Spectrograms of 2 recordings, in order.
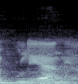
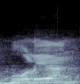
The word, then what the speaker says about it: boolean: dan bulean ya Wulan bacanya bulean atau boolean Terserah kalian nah interior ini digunakan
